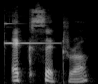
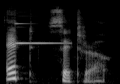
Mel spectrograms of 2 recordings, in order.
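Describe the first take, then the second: First: "et cetera" as ek-SET-ruh, with a k; mispronunciation demo. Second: "et cetera" as et-SET-uh-ruh, t sounded; correct pronunciation. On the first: Teacher quoting the common error, "et cetera" starting ek. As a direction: swap the first t of "et cetera" for k. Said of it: "often the error people make". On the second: Teacher correcting the error, "et cetera" starting et. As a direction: keep a clean t in "et cetera". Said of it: "It is". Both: Shown as a demonstration.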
